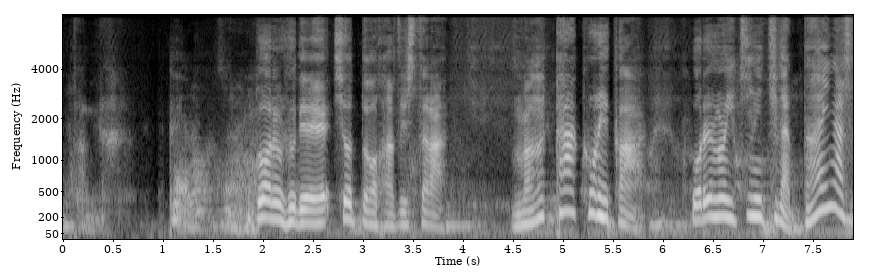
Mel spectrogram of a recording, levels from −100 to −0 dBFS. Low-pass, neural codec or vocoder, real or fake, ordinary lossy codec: none; codec, 16 kHz, 1 kbps, FunCodec, trained on Chinese and English, 50 frames a second; fake; none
